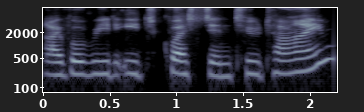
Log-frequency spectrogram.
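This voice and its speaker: A woman's voice: medium pitch, steady tone, measured pace, dry recording, studio quality. An American woman hosting an informal quiz on a video call, addressing the group playfully, like a schoolteacher. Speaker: quiz host. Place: online video meeting. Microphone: video call microphone.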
